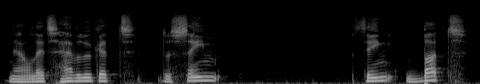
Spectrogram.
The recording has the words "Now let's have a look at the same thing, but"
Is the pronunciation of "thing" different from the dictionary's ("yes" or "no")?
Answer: no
